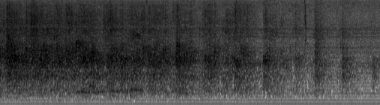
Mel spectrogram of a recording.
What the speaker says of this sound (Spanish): Alguien déle un aplauso al Señor Jesucristo.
